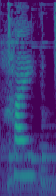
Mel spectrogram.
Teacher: ha ha first plus i makes hai in the third tone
